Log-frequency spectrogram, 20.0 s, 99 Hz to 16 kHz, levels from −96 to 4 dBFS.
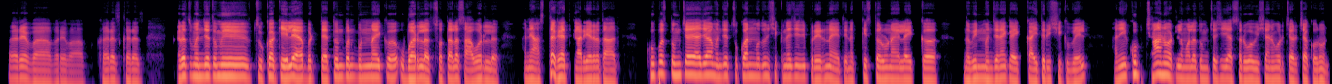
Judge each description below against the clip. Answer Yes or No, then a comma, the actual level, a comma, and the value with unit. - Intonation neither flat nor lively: Yes, average, 3.0 semitones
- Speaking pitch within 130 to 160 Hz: Yes, medium, 140 Hz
